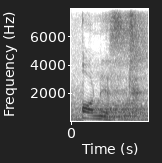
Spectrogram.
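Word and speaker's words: honest: তারপরে কি যদি এইচের উচ্চারণ না হয় উচ্চারণ করার ক্ষেত্রে, তাহলে সেখানে কি বসবে, এন বসবে। যেমন অনেস্ট, যেমন অনেস্ট। আর উচ্চারণ হলো horse, A horse, অনেস্ট, এন অনেস্ট, historian, N A historian.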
